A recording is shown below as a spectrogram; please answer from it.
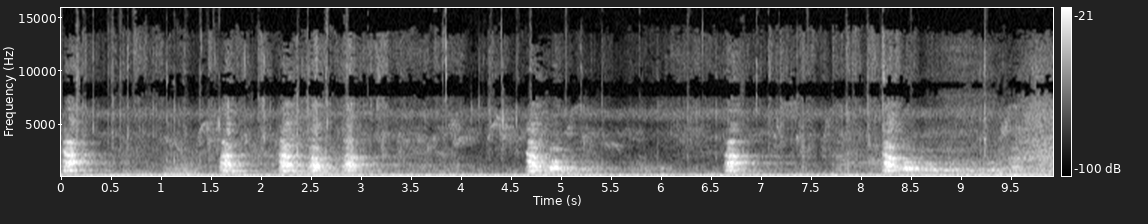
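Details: One-month-old puppy on its first outing outdoors, giving short high yapping barks in five separated bursts, some doubled or tripled, over a steady outdoor hiss.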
